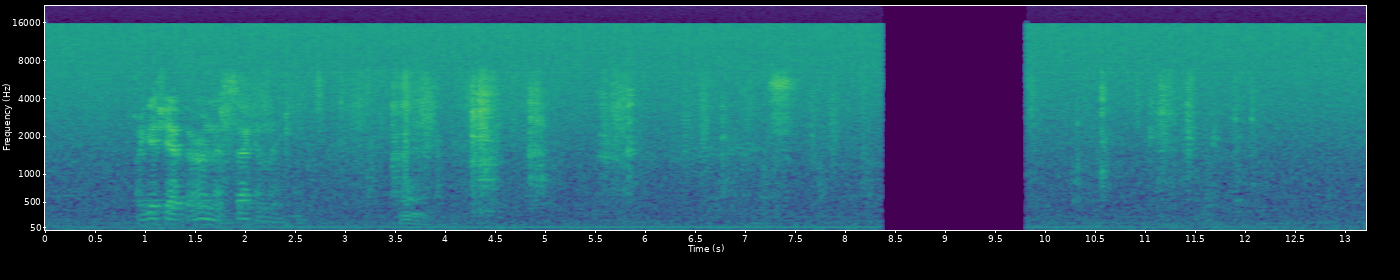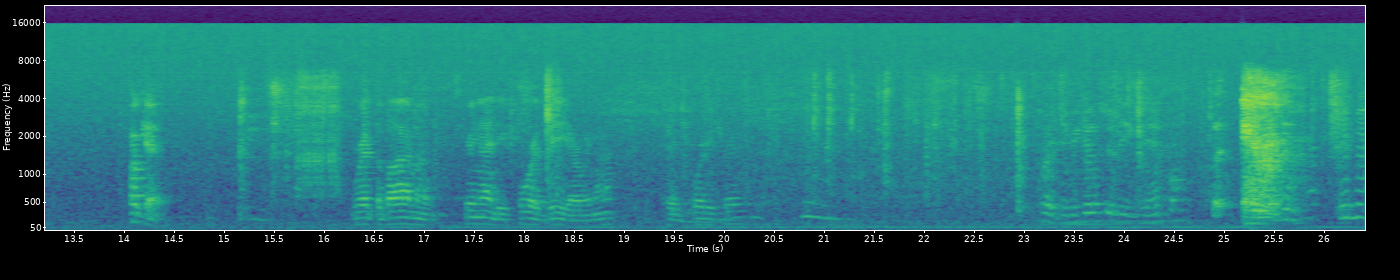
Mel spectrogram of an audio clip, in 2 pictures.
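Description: An elderly man speaks slowly and calmly, close by, with pauses.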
